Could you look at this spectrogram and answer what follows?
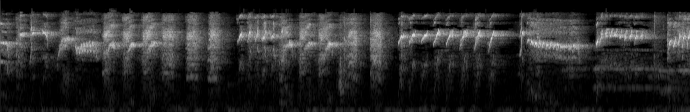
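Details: Long-tailed shrike singing energetically, recorded as a lure to encourage birds to sing: dense, high, warbling and rasping notes run together without pause, ending in a few longer sustained whistled phrases.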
